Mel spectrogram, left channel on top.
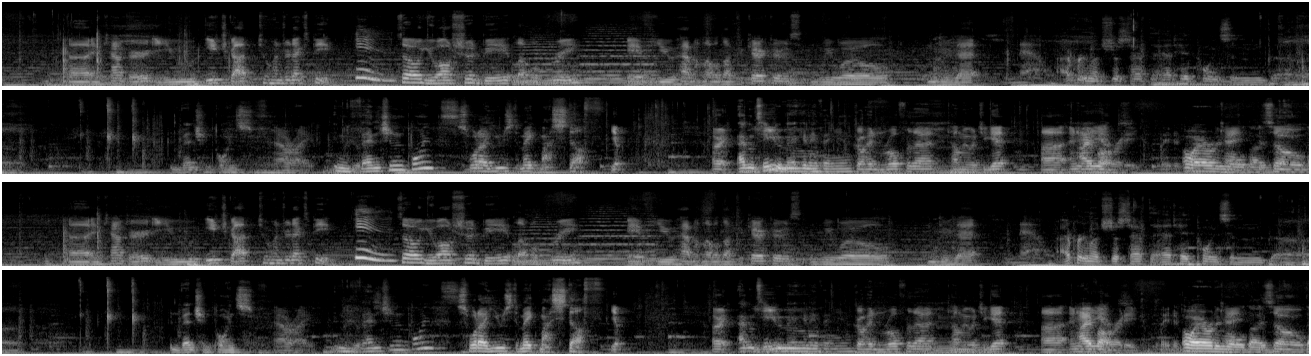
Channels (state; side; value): normal; both; correlation 0.48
